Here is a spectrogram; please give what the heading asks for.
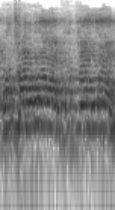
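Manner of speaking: high, loud cry of alarm, imitated; mock yelling. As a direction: yell it twice like a brother under a beating. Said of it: "Tapi dia teriak". (teriakan panik tiruan)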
